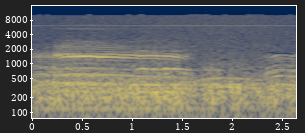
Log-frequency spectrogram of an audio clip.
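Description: A sheep bleats in a long, wavering, strongly voiced cry that holds for over a second. A shorter, higher call follows, both fairly loud over a steady background.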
